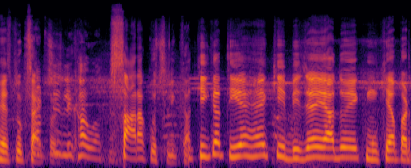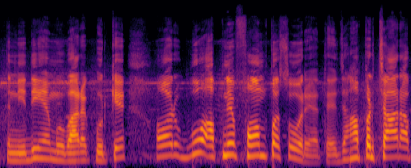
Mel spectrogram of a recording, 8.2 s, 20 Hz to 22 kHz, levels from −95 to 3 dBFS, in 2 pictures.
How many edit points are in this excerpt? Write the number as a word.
one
